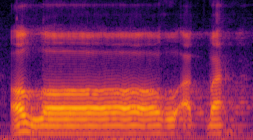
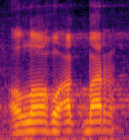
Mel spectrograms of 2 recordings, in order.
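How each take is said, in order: First: The phrase is drawn out and lengthened. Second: The phrase is said short and quick. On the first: The worshipper is rising to stand from prostration. "kalau mau naik lagi agak dipanjangin, sunnah" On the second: The worshipper is going down into prostration.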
